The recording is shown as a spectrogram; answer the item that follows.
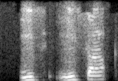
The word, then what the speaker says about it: Isaac: Some of them called themselves the House of Isaac, which is pronounced Isaac, with the emphasis on the last syllable, Isaac.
